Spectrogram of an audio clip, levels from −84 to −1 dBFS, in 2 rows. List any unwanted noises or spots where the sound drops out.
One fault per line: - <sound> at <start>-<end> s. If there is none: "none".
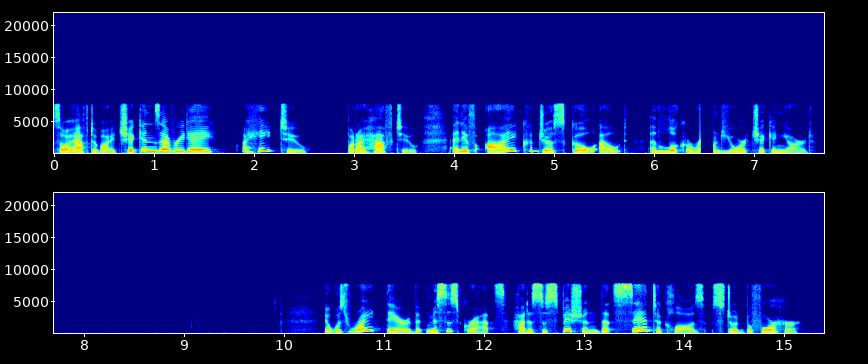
- dropout at 6.5-6.6 s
